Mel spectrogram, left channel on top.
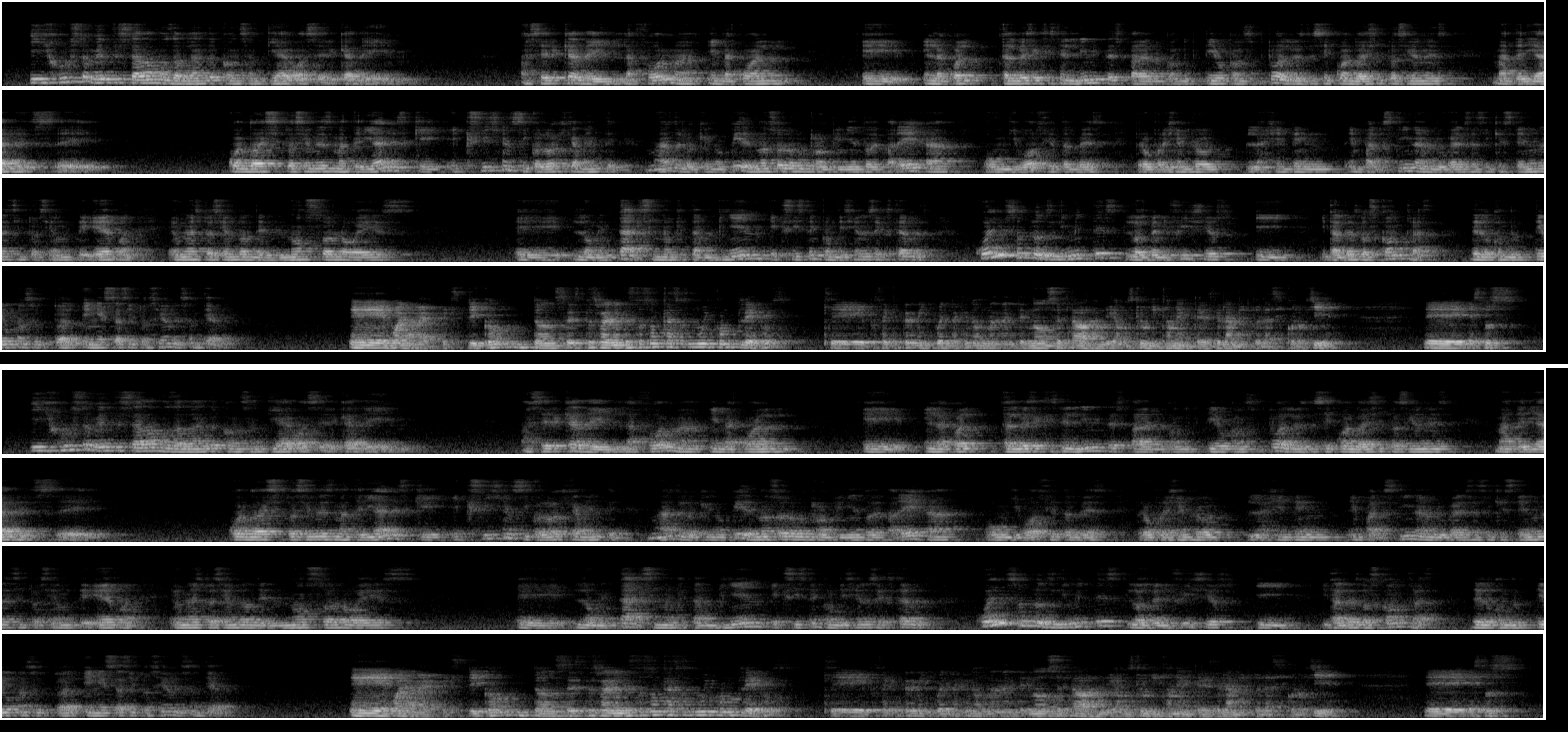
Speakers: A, on the left (about 70°); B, on the left (about 45°).
A: Y justamente estábamos hablando con Santiago acerca de, mm, acerca de la forma en la cual, eh, en la cual tal vez existen límites para lo conductivo conceptual, es decir, cuando hay situaciones materiales, eh, cuando hay situaciones materiales que exigen psicológicamente más de lo que uno pide, no solo un rompimiento de pareja o un divorcio tal vez, pero por ejemplo la gente en, en Palestina o en lugares así que esté en una situación de guerra, en una situación donde no solo es eh, lo mental, sino que también existen condiciones externas. ¿Cuáles son los límites, los beneficios y, y tal vez los contras de lo conductivo-conceptual en estas situaciones, Santiago?
B: Eh, bueno, a ver, te explico. Entonces, pues realmente estos son casos muy complejos que pues hay que tener en cuenta que normalmente no se trabajan, digamos que únicamente desde el ámbito de la psicología. Eh, estos,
